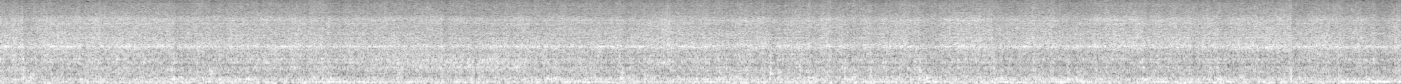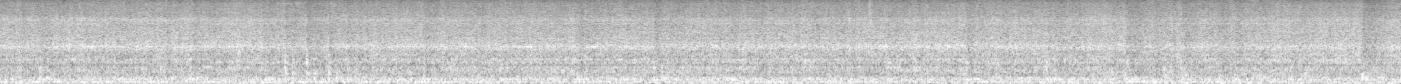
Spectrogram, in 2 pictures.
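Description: Passenger train running at speed, heard from inside the carriage: a steady noise of wheels on the rails with a constant high whine over it.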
